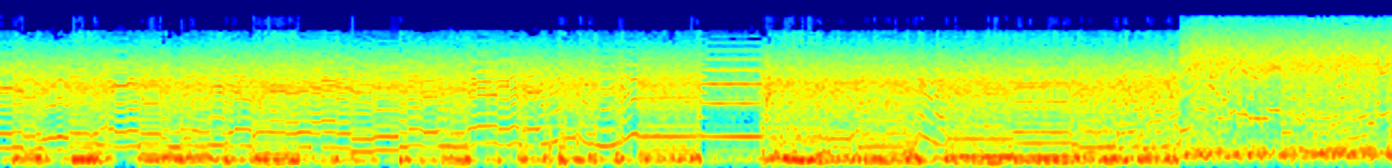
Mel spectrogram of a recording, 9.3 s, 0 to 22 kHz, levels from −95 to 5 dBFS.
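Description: Bluetooth stutter: audio packets arrived late or went missing, so the receiver replayed its last slice, a brief buzzing repeat at 2.62 to 2.66 s, consistent with two lost packets, and at 6.80 to 6.82 s, consistent with one. From 7.87 s to the end, a section at the wrong speed, likely from playback against the wrong clock, runs 1.64 times fast, pushing the sound about ten semitones higher and hurried.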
